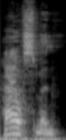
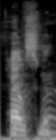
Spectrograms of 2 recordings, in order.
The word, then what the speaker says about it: Housman: Housman, as you just did. Housman.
